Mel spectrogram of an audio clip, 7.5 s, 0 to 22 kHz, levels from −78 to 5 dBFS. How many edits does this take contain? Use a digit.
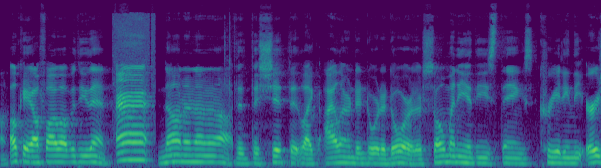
3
